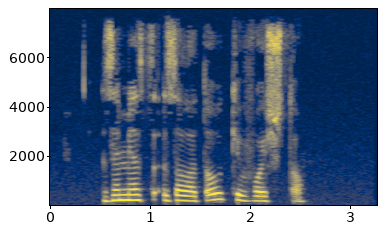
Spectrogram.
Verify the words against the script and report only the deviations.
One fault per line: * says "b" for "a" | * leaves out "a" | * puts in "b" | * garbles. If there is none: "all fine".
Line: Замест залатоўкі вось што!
all fine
